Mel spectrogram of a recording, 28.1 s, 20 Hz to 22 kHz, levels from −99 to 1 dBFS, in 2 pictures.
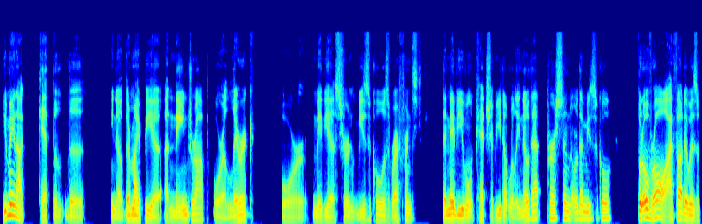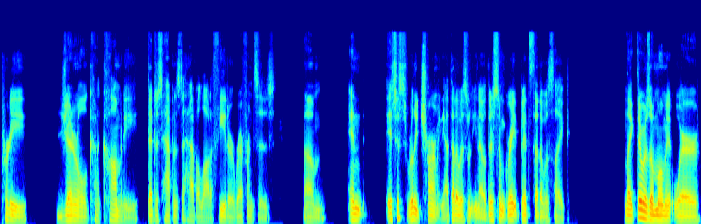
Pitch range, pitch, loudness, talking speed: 85-105 Hz, 95 Hz, -33 LUFS, 190 wpm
